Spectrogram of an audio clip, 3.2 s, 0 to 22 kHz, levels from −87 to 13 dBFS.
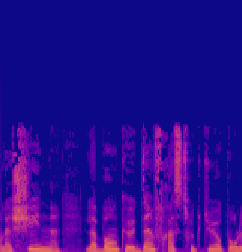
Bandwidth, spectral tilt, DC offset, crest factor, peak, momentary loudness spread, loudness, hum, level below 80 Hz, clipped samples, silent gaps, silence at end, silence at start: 11.5 kHz; -3.5 dB/octave; under 0.1%; 14 dB; -14 dBFS; 9 LU; -29 LUFS; none; -82 dBFS; under 0.1%; none; 0 s; 0 s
